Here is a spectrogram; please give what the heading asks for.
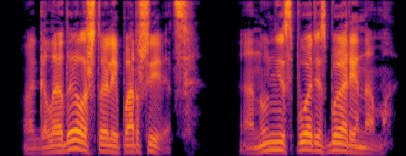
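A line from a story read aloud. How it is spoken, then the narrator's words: Harsh bark. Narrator (Russian): рявкнул Герман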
